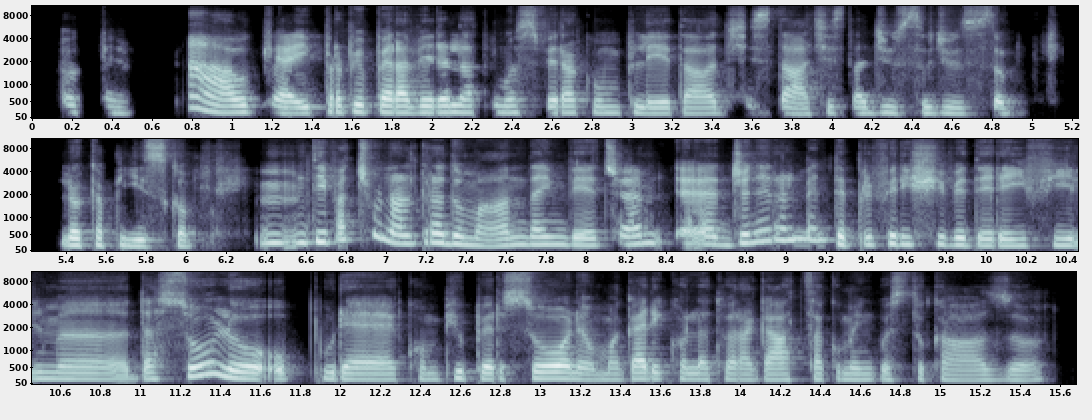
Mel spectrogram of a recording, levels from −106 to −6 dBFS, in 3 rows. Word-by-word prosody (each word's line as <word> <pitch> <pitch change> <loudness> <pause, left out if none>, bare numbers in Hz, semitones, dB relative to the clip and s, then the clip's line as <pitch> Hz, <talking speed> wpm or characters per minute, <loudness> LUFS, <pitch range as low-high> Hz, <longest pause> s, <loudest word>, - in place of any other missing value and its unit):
Okay, 190 -4 -9 0.3
ah, 195 - +5
okay, 180 -3 +2
proprio 205 +2 0
per 200 -2 +5
avere 190 +1 +4
l'atmosfera 190 -1 -1
completa. 170 -3 -2
Ci 170 - -11
sta, 180 -4 -1
ci 170 +4 -8
sta, 170 -1 -4
giusto, 175 0 -5
giusto, 165 -1 -5 0.4
lo 200 - +5
capisco. 180 -3 -1 0.3
Mh-mh, 270 +1 -1
ti 295 +2 +3
faccio 475 - 0
un'altra 265 - +3
domanda, 210 -2 +1
invece 220 +3 +1
eh, 225 - +3
generalmente 345 - +1
preferisci 225 +1 +1
vedere 200 -3 +1
i 185 0 -1
film 185 -2 -2
da - - -2
solo, 235 - +3
oppure 165 -3 -1
con 170 -1 -9
più 190 +3 -3
persone, 180 0 +3
o 155 - -4
magari 180 +3 0
con 175 -1 -6
la 165 - -2
tua 165 0 -5
ragazza, 160 +1 -3
come 170 -2 -5
in 160 - -6
questo 160 - -7
caso? 150 +1 -6
185 Hz, 170 wpm, -25 LUFS, 170-205 Hz, 0.4 s, ah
